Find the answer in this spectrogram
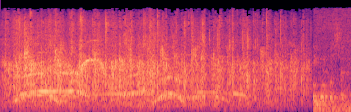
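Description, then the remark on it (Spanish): An audience at an Amway business event applauds a woman introduced as a Founders Executive Diamond, with dense, steady clapping for several seconds, while a few sustained whoops and cheers rise and fall above it, the clapping thinning slightly toward the end. “Así que un aplauso para mi esposa, diamante ejecutiva fundadora”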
